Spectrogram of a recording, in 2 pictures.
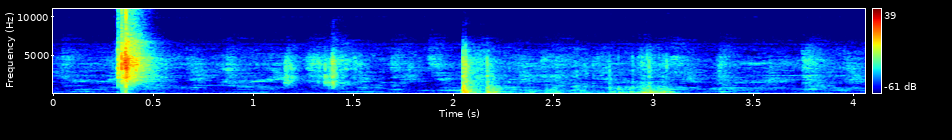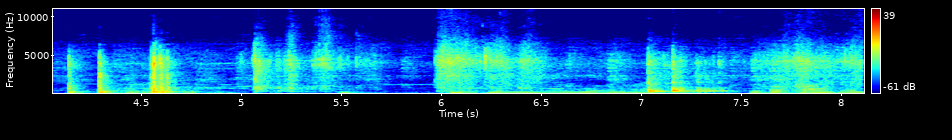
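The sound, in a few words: M1911 BB gun dry firing without BBs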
